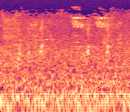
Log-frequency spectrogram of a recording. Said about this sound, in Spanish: He pensado que nos vendría bien salir de la oficina. Sentarnos aquí y ver cómo pasan el día los patos.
